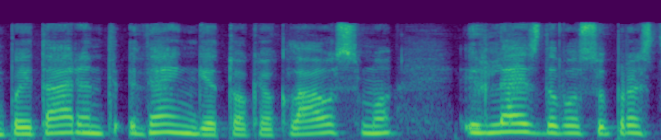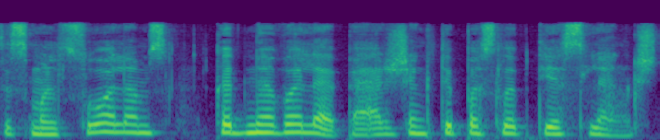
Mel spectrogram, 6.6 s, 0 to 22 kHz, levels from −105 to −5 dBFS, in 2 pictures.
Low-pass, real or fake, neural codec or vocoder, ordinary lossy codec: 10.8 kHz; fake; vocoder, 44.1 kHz, 128 mel bands, Pupu-Vocoder; MP3, 96 kbps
